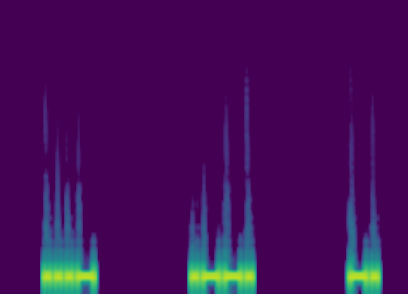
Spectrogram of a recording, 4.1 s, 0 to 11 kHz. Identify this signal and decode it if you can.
Morse code, heard as a keyed tone, about 23 wpm, spaced as for 8 wpm, 700 Hz. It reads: VPN
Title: USA Call Signs - 6x Character Spacing - 22wpm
